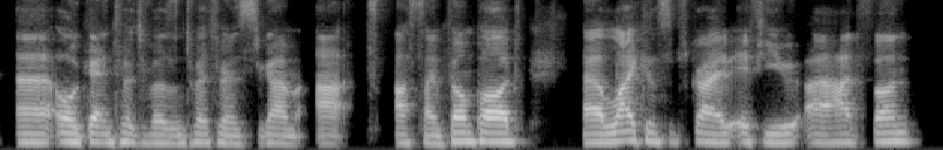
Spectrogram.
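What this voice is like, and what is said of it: Strained, fading voice. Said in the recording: “I think I'm losing my voice as well. This is horrible.”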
